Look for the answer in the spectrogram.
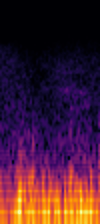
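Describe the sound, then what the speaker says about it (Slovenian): Strong wind buffets the microphone outdoors beside the sea at a stone house near Zadar, a steady low rumble with gusty surges throughout. "Škoda, ker tako piha."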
